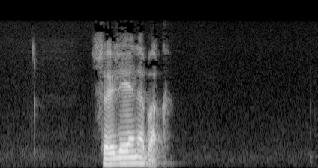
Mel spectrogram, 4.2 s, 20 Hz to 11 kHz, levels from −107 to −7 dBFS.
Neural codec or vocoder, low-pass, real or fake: none; 7.2 kHz; real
